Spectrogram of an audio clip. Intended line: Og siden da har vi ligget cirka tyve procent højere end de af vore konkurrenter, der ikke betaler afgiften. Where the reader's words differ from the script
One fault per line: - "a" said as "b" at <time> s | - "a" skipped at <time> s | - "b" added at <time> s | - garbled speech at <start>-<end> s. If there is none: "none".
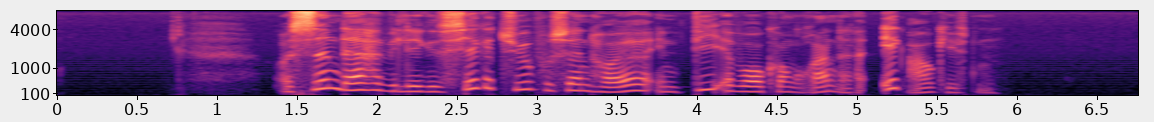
- "betaler" skipped at 5.3 s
